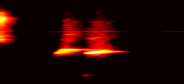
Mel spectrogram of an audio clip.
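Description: A woman whistles with her fingers, one short, sharp two-part whistle that rises in pitch, heard alone against silence.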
